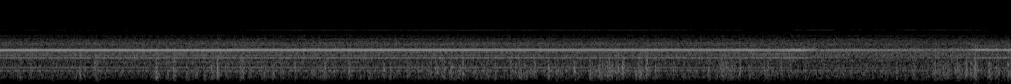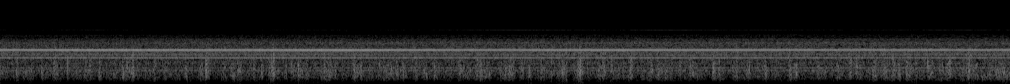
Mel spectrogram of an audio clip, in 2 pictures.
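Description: Helicopter cabin noise heard over the crew's intercom line: a steady hiss with a constant high whine and fainter steady tones, dipping slightly for a couple of seconds about eight seconds in.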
